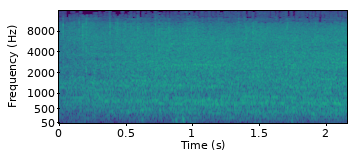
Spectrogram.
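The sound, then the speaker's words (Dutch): A football stadium crowd roars after a goal that makes it 0-3 after 35 minutes in a match against Roda. It is a dense, unbroken wash of noise that holds at a steady, loud level throughout, with no single voice standing out. “En het publiek moord nog harder dan zojuist.”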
